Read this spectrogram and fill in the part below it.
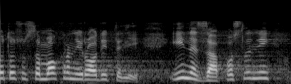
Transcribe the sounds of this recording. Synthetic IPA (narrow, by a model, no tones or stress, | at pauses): ot̪osusamo̞xɾaniɾo̞d̪it̪e̞ʎḭ | inezaposle̞ni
